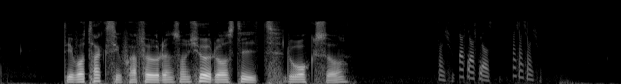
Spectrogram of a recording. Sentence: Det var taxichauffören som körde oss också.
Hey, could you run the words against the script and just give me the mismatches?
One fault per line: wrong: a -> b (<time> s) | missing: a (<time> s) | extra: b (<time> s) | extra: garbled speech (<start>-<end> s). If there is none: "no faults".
extra: dit då (2.3 s)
